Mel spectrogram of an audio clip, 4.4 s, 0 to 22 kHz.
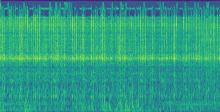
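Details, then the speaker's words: Hotshot truck idling with a Bosch alternator: a steady high whine over the engine with a busy rattly hash. A noisy, failing alternator is the issue; a same-amperage Bosch replacement is fitted afterward. "well there it is about 20 minutes later hear it hear how noisy it is"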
